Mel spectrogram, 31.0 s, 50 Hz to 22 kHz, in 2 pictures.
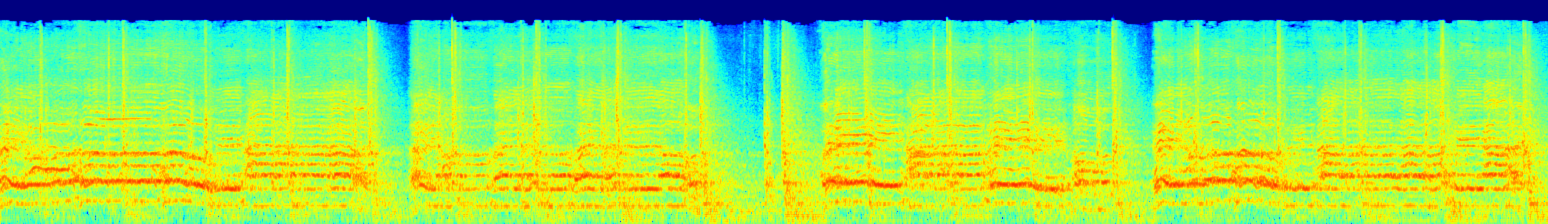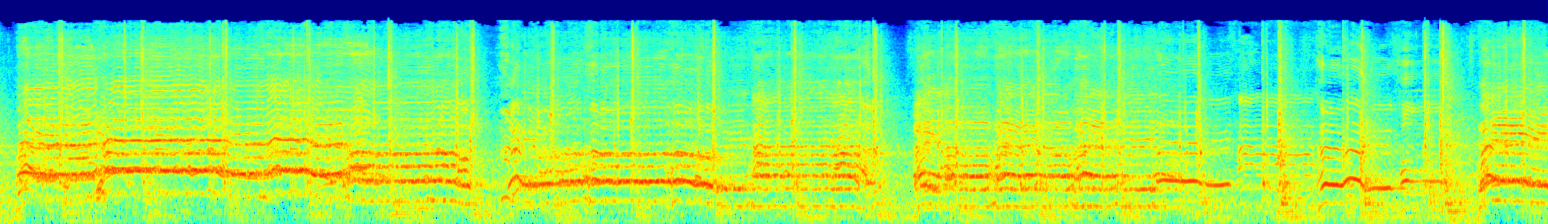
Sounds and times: Choir: 0.0s - 30.9s
Male singing: 16.0s - 30.9s.

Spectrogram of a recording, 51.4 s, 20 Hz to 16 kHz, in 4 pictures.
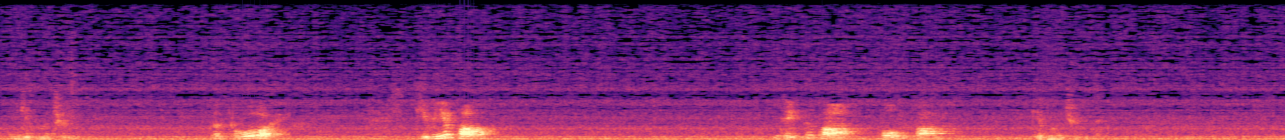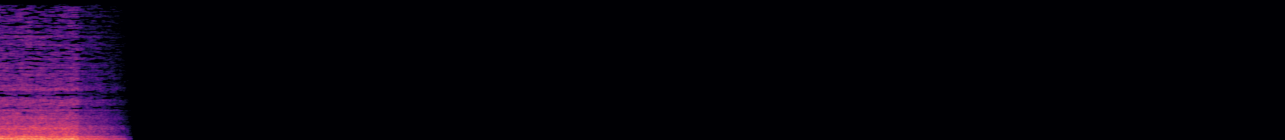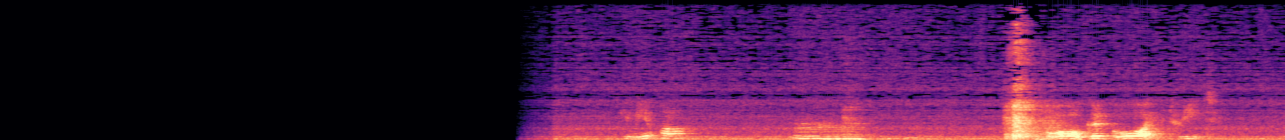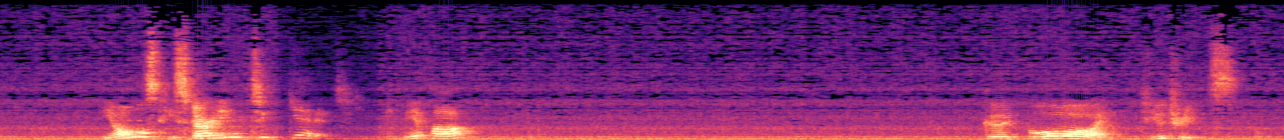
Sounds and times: Speech: 0.0s - 0.8s, 2.1s - 3.0s, 4.2s - 5.0s, 7.8s - 9.6s, 10.3s - 11.0s, 31.9s - 32.7s, 36.2s - 38.0s, 39.6s - 43.4s, 48.4s - 51.0s.

